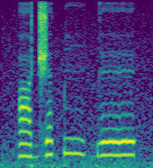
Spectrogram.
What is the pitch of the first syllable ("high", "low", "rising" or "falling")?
low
